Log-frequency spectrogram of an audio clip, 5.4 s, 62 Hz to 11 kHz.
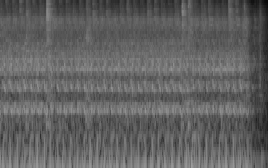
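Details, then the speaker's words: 1.8 Mazda Miata with timing reportedly off, fuel and spark confirmed, no MAP: starter churns unevenly, about three or four turns a second for five seconds, engine never catches; cause unknown; crank no start. "We're still trying to figure it out. It cranks and hella smoke comes out of here, but still nothing."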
